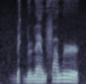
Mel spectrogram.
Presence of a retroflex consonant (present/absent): present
